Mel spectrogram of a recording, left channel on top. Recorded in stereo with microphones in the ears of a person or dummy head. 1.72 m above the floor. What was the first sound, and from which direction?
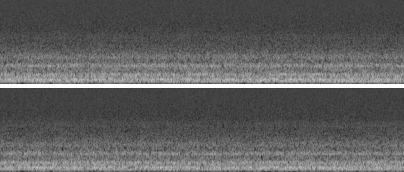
Only background noise.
